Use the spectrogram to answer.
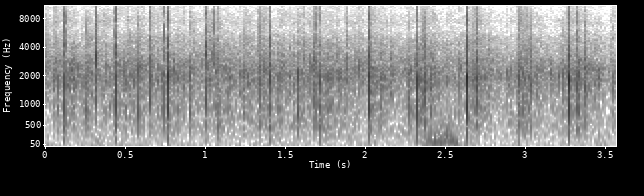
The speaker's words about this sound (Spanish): Sí, un aplauso para Daniel Solano.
